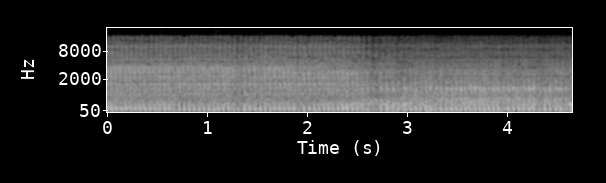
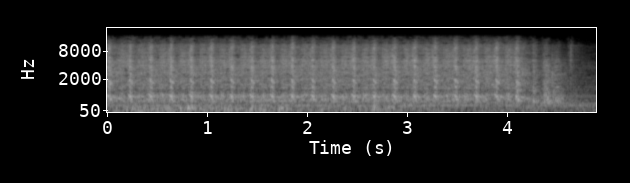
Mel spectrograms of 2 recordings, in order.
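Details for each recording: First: Honda SH125 scooter with about 68,000 on the clock, brought for its MOT: even, quick putter at idle with a steady beat and no knocks, misses or rattles; normal idle. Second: Scooter from a Honda SH125 / Vespa project, on the electric starter, ran poorly last week: steady churning bursts about 2.5 pulses a second that never catch; cranks but won't start. Owner suspects air in there, the engine backing up, or a miswired stator.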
